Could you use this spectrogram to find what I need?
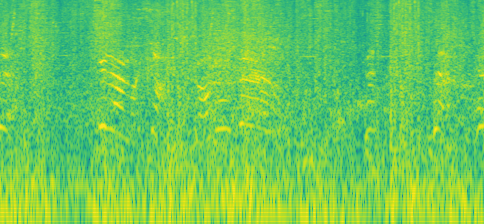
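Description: Monsters screech and shriek.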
